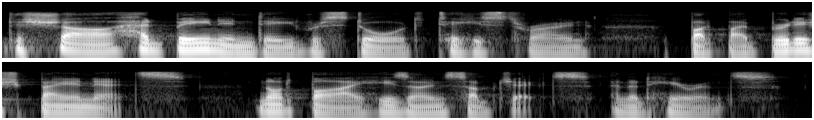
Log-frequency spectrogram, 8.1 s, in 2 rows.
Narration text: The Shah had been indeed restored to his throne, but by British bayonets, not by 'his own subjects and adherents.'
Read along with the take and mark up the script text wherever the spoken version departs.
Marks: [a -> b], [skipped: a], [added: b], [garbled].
The Shah had been indeed restored to his throne, but by British bayonets, not by 'his own subjects and adherents.'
